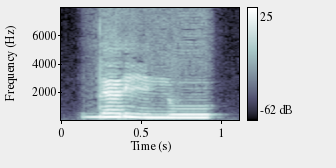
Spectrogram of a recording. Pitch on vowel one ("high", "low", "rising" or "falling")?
high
